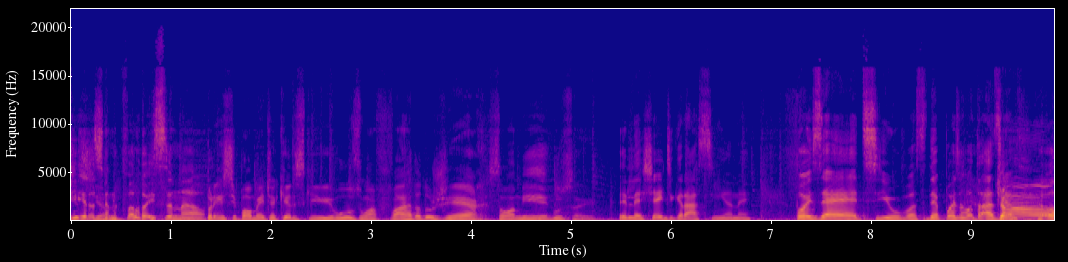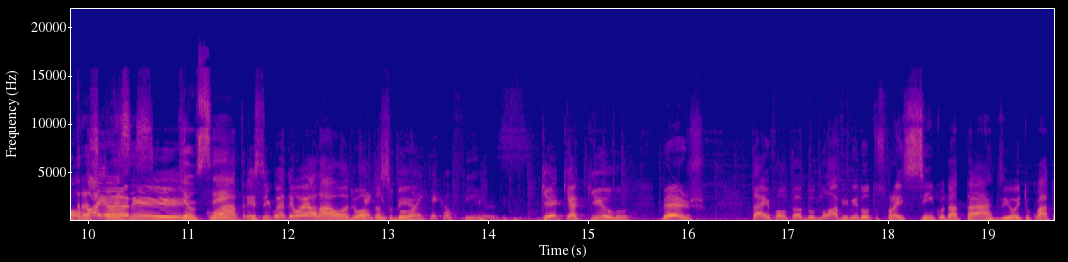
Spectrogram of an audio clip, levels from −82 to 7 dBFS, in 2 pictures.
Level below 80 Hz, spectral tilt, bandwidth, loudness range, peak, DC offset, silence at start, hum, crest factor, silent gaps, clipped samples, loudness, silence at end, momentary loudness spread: -56 dBFS; -5.5 dB/octave; 16 kHz; 7 LU; -6 dBFS; under 0.1%; 0 s; none; 22 dB; none; under 0.1%; -28 LUFS; 0.05 s; 13 LU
